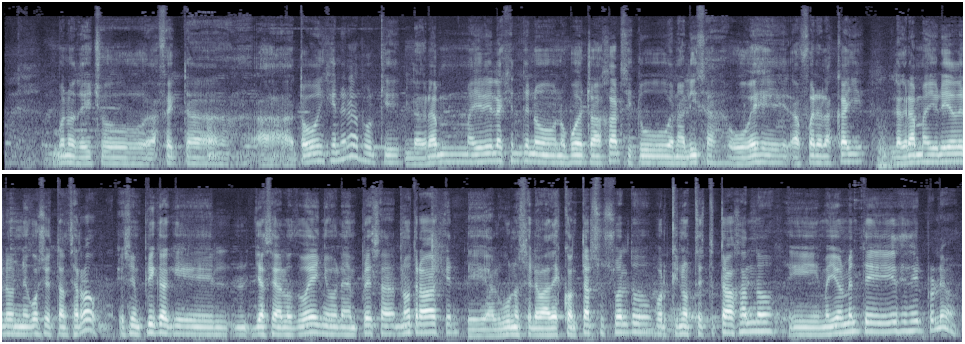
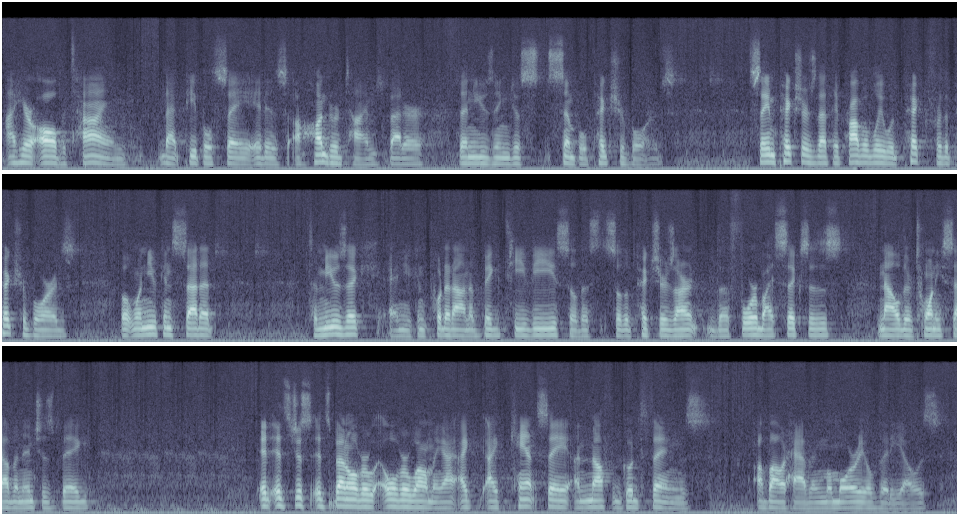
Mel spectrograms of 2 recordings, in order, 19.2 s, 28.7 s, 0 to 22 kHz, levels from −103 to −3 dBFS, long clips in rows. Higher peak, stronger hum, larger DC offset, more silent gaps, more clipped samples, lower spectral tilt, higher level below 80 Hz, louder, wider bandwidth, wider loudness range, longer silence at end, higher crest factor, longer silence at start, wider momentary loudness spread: first, 0 dBFS vs -8 dBFS; neither; second, under 0.1% vs 0.4%; neither; neither; about the same, -5.5 dB/octave vs -5 dB/octave; first, -50 dBFS vs -58 dBFS; first, -18 LUFS vs -29 LUFS; first, over 20 kHz vs 16 kHz; about the same, 5 LU vs 5 LU; about the same, 0 s vs 0 s; about the same, 18 dB vs 22 dB; about the same, 0.05 s vs 0 s; second, 7 LU vs 19 LU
